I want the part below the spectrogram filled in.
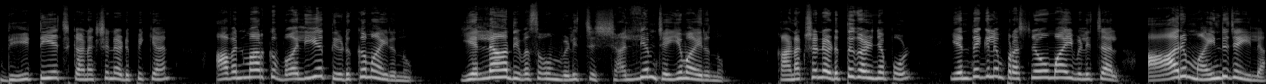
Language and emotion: Malayalam, disgusted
